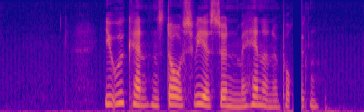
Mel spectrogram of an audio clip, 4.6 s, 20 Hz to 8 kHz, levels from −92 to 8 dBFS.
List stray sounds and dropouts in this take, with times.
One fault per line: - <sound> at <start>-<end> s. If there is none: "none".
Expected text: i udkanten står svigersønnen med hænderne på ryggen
- dropout at 3.7-3.8 s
